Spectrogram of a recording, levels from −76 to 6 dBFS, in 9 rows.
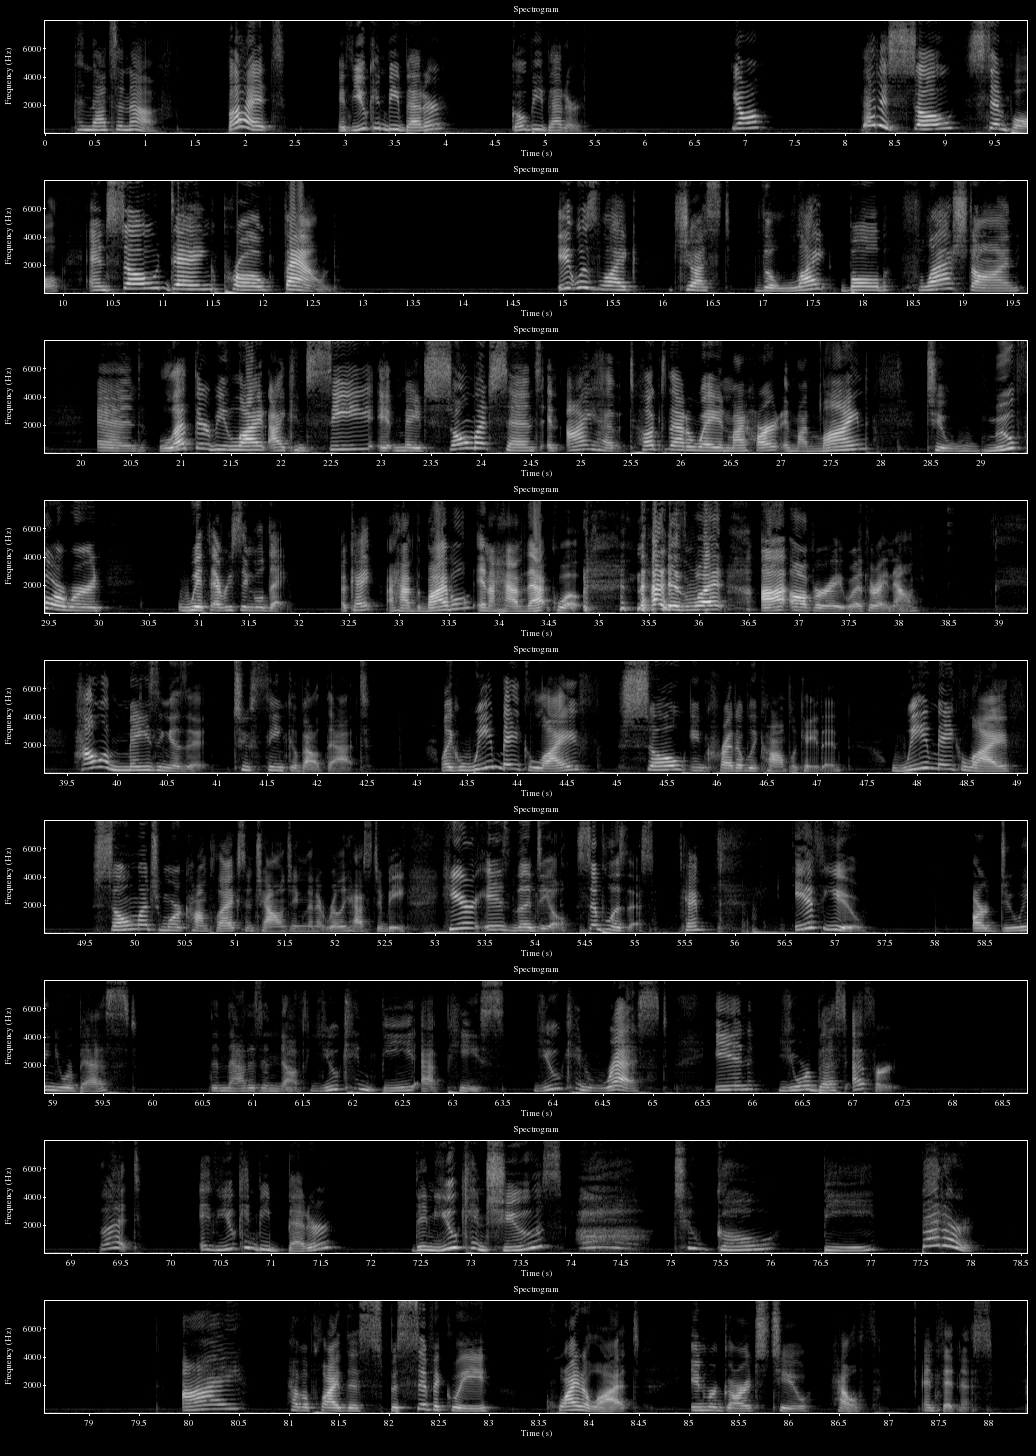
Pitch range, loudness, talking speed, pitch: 190-295 Hz, -20 LUFS, 115 wpm, 240 Hz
